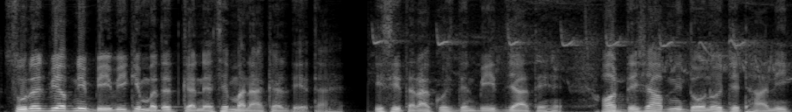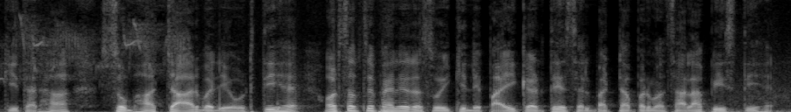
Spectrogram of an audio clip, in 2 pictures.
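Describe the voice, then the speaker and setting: A man's voice: on the low side, expressive, normal speed, few pauses, darkish tone, a little hiss or hum. A man narrating a cartoon family story from a script.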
